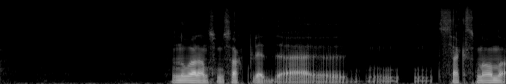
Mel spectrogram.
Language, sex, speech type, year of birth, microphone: Norwegian, male, spontaneous, 1979, Sennheiser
